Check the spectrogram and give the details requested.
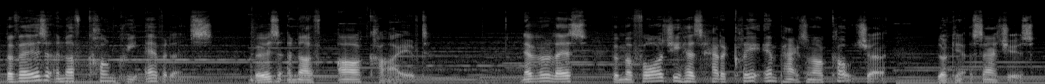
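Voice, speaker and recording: A man's voice: medium pitch, big pitch swings, normal speed, creaky, music in the background. A man reading a courteous young gondolier. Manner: courteous tour-guide reading. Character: young male gondolier and tour guide.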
